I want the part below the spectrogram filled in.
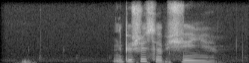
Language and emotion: Russian, sad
